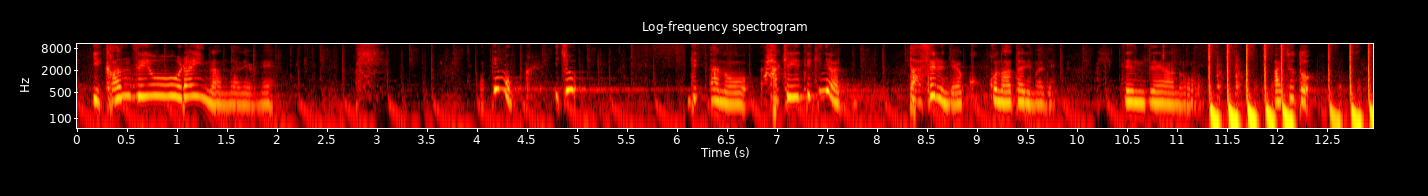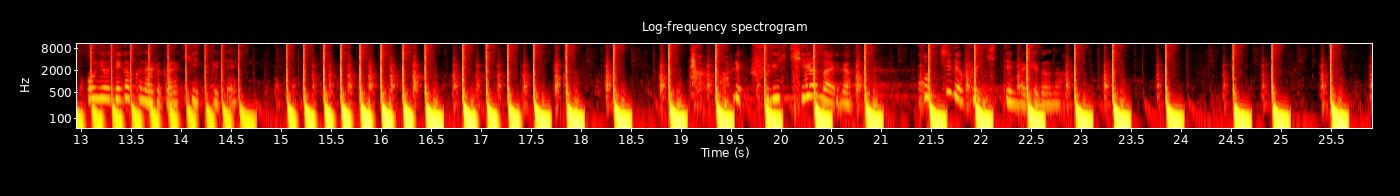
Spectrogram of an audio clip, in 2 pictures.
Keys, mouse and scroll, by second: 14.7-15.9 drag, 24.1 click, 25.0 click.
